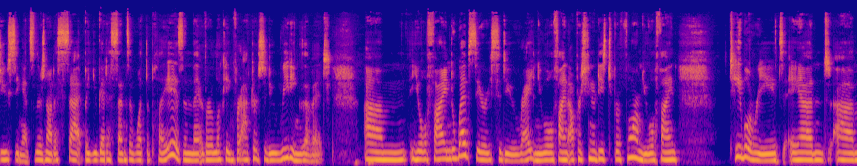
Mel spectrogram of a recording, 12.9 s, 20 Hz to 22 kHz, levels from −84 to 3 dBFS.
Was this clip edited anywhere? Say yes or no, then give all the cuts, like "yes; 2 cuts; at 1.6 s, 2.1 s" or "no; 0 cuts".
yes; 1 cut; at 8.0 s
